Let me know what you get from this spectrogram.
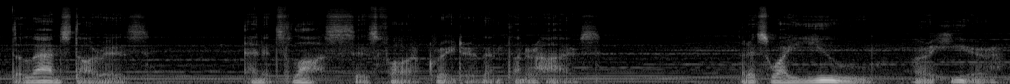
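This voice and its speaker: A man acting a cold, condescending space pirate captain and father in an audio drama, with a gravelly voice that drops into breathy whispers. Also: a bass voice, exaggerated voice. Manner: slow, measured, detached, menacing. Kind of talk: scripted audio roleplay drama.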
